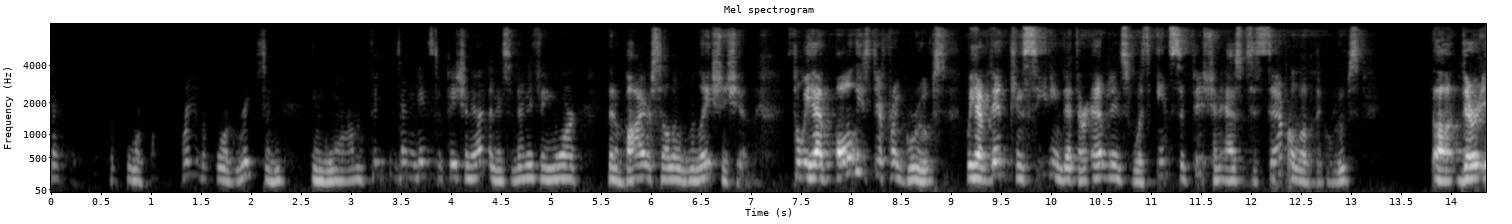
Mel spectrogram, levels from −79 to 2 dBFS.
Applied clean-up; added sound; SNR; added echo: neural mask model DeepFilterNet 3.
